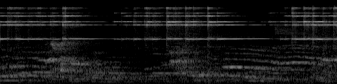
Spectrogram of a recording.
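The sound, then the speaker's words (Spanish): A small golden handbell, slightly larger than a hand, is shaken during a Catholic Sunday mass at the consecration, in quick bursts, producing a bright, high, shimmering ring that sustains continuously between pulses, swelling at roughly one-second intervals. “con soltura practicada, agita una campana dorada que es un poco más grande que su mano”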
